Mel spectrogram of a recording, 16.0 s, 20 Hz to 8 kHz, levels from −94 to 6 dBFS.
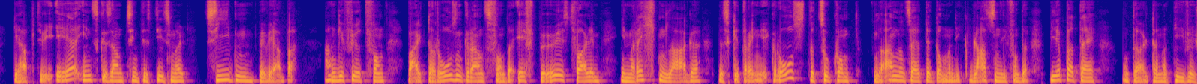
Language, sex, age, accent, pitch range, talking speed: German, male, 50-69, Austrian, 140-170 Hz, 145 wpm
